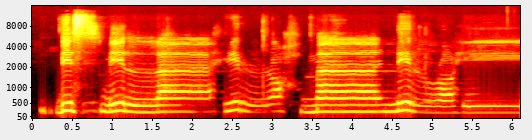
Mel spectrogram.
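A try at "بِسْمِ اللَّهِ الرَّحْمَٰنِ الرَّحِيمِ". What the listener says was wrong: Jadi ya, tadi ternyata ada yang aneh ya bismillahnya. Nah, terutama saat ro. Kayak orang barat. Orang barat kan R-nya gitu ya. Hil-Rahman, jangan Hil-Rahman. R. Bismillahirrahmanirrahim.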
